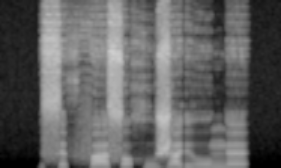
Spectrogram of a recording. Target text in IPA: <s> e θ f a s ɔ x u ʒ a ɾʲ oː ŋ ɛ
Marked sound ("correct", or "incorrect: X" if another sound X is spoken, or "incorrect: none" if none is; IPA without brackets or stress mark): correct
